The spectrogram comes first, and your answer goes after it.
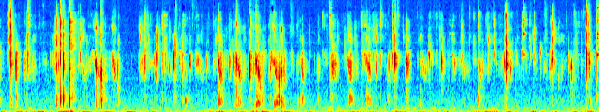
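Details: A one-year-old male Scottish Fold cat in Japan eats a mix of deboned horse mackerel and dry food indoors; crisp crunching and chewing clicks repeat rapidly throughout, with no vocal animal calls.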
